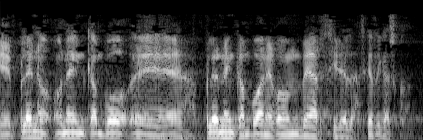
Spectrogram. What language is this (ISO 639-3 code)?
eus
